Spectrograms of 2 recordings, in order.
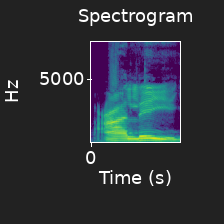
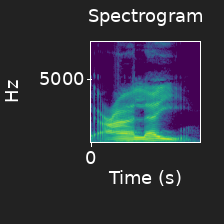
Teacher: ini cara bacanya itu dilunakkan jadi mudah. Jangan sampai ke huruf E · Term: huruf lin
